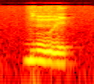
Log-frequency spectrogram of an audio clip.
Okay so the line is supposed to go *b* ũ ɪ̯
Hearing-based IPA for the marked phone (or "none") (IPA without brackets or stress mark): b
